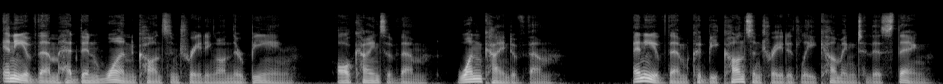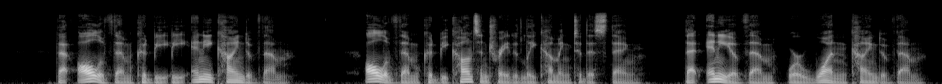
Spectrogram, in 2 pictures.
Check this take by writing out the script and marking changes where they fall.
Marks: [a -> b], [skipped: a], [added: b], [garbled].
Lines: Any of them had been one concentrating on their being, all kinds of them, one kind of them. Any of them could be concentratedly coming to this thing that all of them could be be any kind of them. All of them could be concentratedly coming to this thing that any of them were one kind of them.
Any of them had been one concentrating on their being, all kinds of them, one kind of them. Any of them could be concentratedly coming to this thing that all of them could be be any kind of them. All of them could be concentratedly coming to this thing that any of them were one kind of them.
